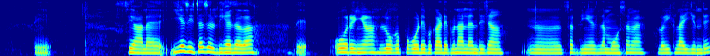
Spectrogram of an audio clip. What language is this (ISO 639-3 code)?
doi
